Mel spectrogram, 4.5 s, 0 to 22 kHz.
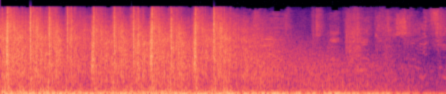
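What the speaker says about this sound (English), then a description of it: "Stand over here and fire 15 rockets." Rockets explode in rapid succession during a Rust raid, a dense barrage of loud, close booms that crowd together and then fade into a rumbling tail.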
